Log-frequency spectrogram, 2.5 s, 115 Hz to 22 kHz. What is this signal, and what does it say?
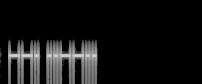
Morse code, heard as a keyed tone, about 28 wpm, 700 Hz. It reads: G?
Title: Sentences from Top 400 Words 30wpm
